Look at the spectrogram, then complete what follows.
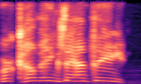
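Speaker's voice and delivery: high, shouted call. Calling through a door to an ally in the fight: shouting a call. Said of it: "I'll shout out".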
